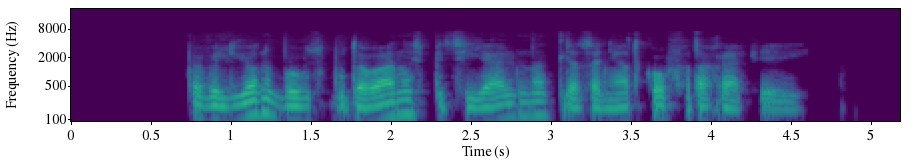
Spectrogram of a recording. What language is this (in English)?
Belarusian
